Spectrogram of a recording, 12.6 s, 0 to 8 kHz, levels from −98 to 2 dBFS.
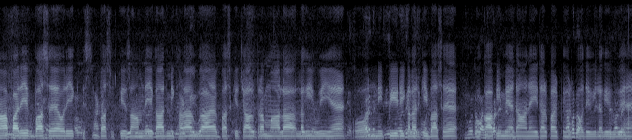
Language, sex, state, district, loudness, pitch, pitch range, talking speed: Hindi, male, Uttar Pradesh, Hamirpur, -37 LUFS, 125 Hz, 125-130 Hz, 205 wpm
